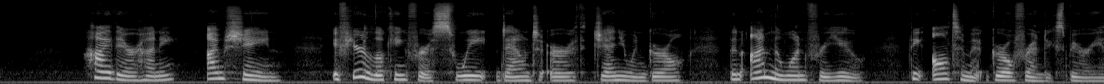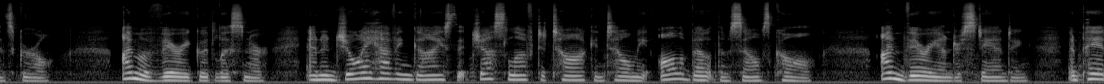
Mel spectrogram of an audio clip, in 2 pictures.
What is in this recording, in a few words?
voice greeting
